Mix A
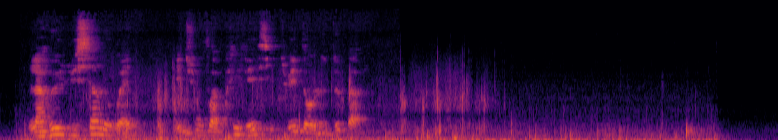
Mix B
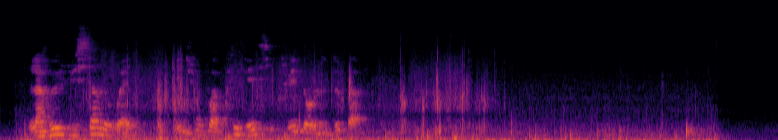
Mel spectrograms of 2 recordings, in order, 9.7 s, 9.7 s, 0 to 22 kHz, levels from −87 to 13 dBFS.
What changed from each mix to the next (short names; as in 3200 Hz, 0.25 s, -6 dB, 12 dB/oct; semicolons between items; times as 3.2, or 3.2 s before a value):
speech: add tape spacing loss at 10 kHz 38 dB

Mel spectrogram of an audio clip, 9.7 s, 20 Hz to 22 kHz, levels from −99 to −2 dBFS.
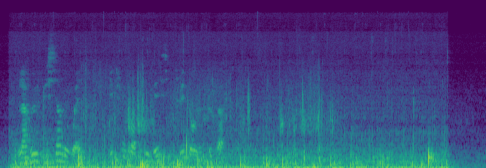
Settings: speech: send off; first sound +12.0 dB; second sound: entry +0.60 s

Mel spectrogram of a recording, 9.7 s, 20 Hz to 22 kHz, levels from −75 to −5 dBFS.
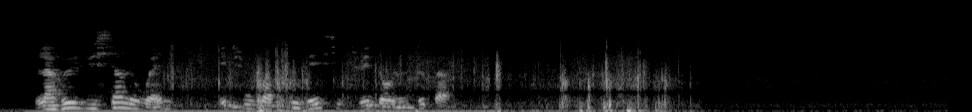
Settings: first sound: muted; reverb: off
